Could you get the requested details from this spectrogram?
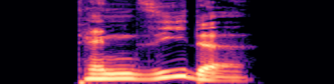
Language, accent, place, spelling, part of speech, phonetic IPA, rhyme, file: German, Germany, Berlin, Tenside, noun, [tɛnˈziːdə], -iːdə, De-Tenside.ogg
- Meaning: nominative/accusative/genitive plural of Tensid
